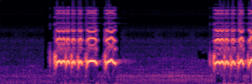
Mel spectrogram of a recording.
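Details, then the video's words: Local zebra dove (perkutut) with a loud, far-carrying voice, used as a lure to get other doves singing: a loud, rolling, staccato coo phrase, a short repeat, then another burst after a quiet pause with a faint background hum. "Perkutut Lokal Suara Lantang Mampu Jarak Jauh"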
